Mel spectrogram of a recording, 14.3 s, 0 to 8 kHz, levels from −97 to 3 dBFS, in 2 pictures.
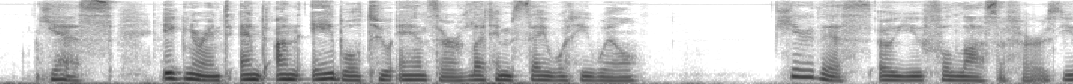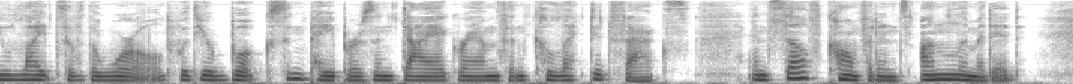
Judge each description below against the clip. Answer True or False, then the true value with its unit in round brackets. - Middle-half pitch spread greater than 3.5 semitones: False (2.8 semitones)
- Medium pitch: True (145 Hz)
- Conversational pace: True (145 wpm)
